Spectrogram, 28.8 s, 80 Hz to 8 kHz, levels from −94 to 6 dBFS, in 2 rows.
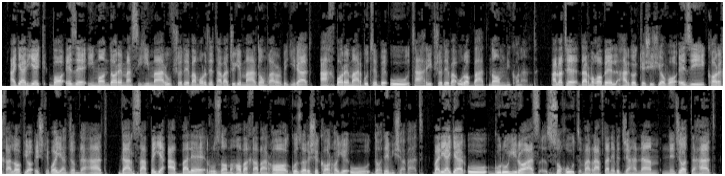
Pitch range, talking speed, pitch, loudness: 125-150 Hz, 135 wpm, 140 Hz, -20 LUFS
